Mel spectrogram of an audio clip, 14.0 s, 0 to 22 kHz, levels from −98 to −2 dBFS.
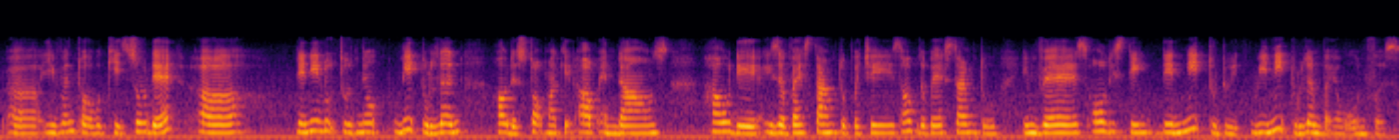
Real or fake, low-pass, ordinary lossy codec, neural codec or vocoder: real; 7.2 kHz; none; none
